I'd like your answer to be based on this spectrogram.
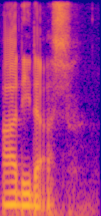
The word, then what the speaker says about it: Adidas: You know how it's actually pronounced? – Is it like some stupid, like Adidas? – Almost. It's legitimately pronounced Adidas. – Adidas? – Adidas. – Get out of here. – Yeah. Well, it's German, obviously.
